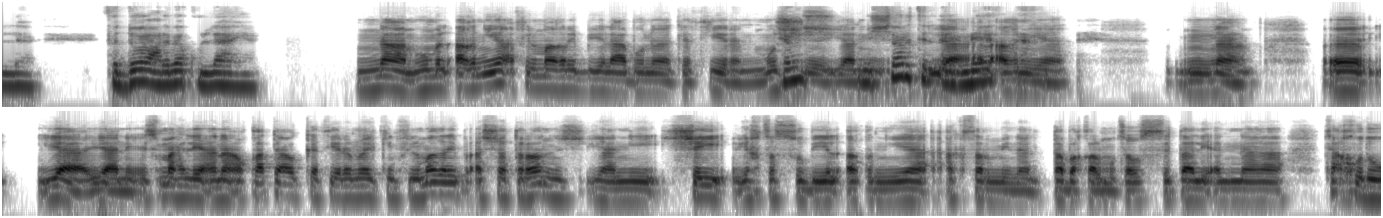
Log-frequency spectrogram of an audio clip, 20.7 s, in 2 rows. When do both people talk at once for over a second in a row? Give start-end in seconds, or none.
5.8-7.6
